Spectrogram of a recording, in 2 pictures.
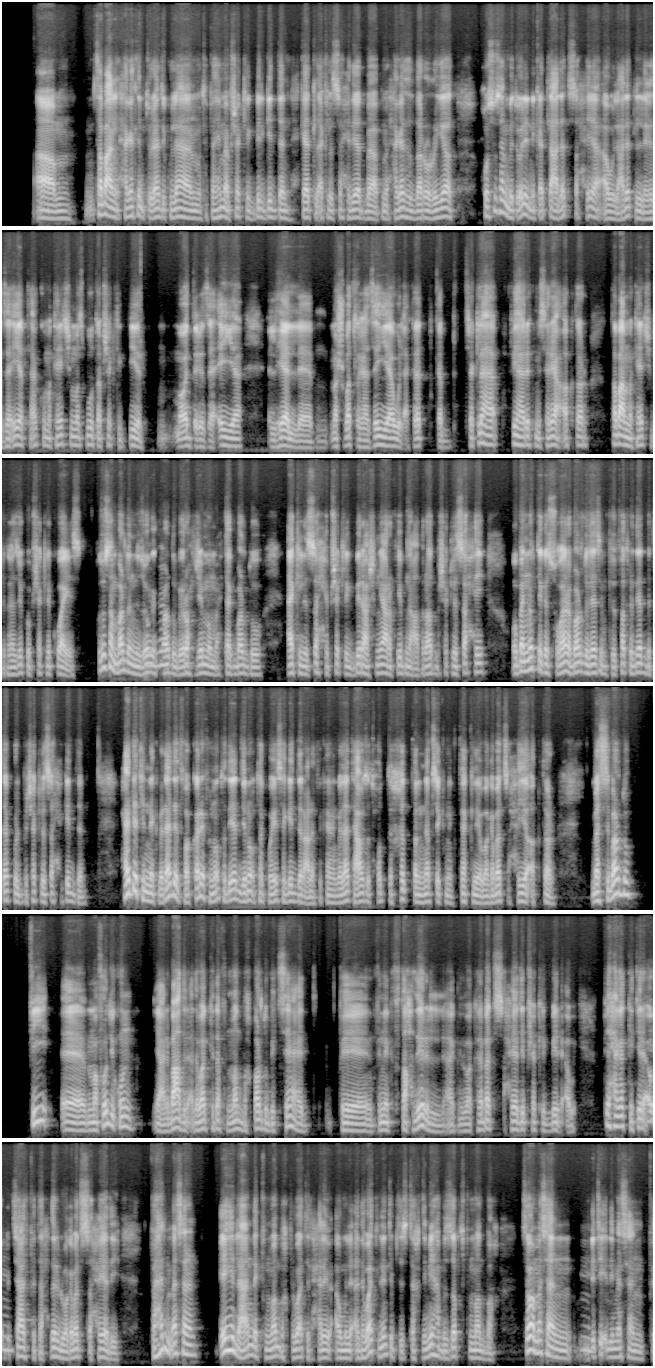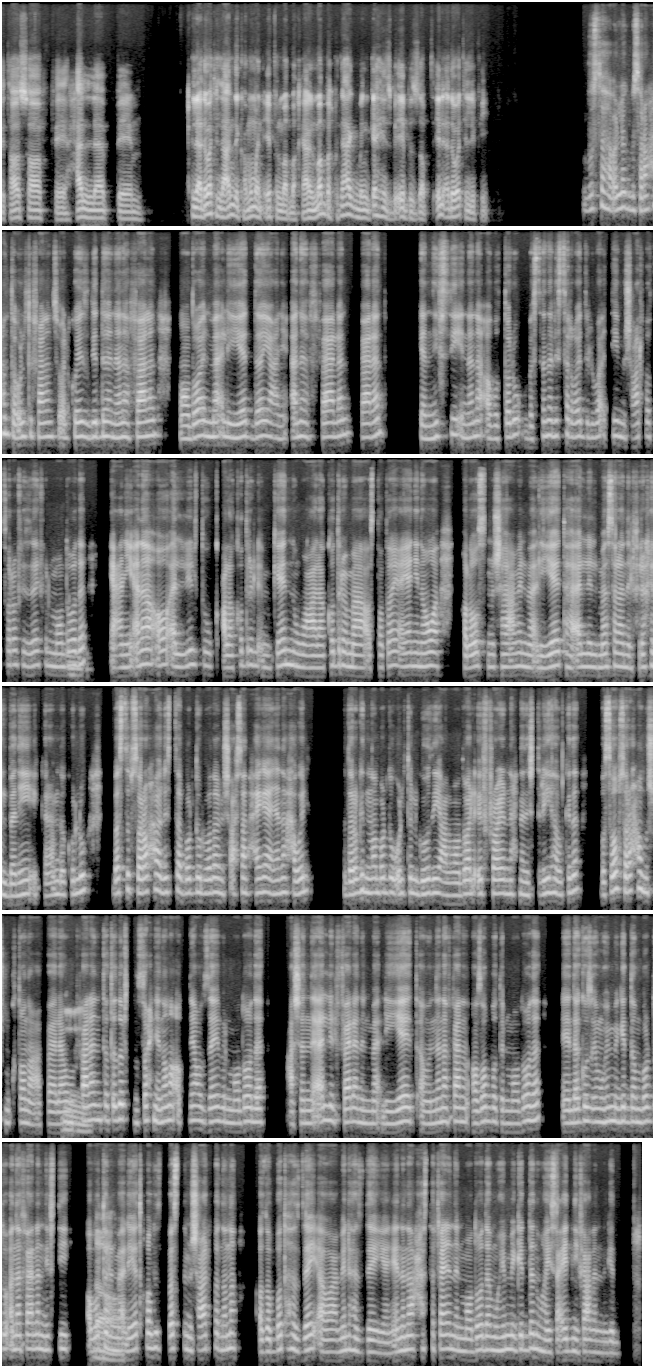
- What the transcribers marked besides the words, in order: in English: "Rhythm"; in English: "gym"; tapping; unintelligible speech; in English: "الair fryer"
- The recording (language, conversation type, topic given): Arabic, advice, إزاي أقدر أخطط لوجبات صحية مع ضيق الوقت والشغل؟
